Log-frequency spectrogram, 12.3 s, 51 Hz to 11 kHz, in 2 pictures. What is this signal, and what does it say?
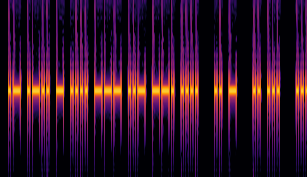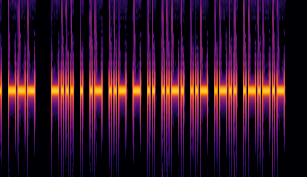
Morse code, heard as a keyed tone, about 25 wpm, 700 Hz. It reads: ALTHOUGH IT IS SO BEAUTIFUL.
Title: Sentences from Top 1000 Words - Review Part 3 - 25wpm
